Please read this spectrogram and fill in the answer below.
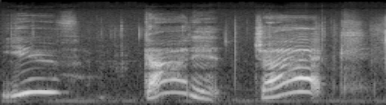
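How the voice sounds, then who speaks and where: Squeaky and extremely high, a woman's put-on character voice comes through. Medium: read story. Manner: upbeat, encouraging.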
